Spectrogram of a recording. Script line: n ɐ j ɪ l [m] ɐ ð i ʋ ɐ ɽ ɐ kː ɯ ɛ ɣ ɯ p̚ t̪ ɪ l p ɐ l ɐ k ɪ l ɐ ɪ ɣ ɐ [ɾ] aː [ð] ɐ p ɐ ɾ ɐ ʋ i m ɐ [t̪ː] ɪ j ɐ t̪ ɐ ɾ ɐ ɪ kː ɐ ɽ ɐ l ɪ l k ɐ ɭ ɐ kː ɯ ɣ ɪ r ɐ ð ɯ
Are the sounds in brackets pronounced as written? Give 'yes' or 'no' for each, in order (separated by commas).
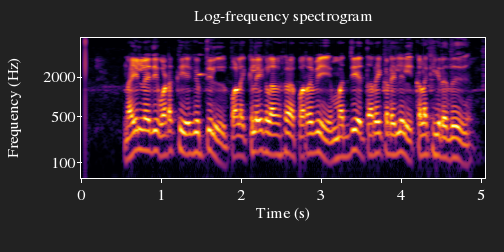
no, no, no, no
